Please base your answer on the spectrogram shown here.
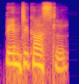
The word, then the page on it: Pentecostal: Indian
